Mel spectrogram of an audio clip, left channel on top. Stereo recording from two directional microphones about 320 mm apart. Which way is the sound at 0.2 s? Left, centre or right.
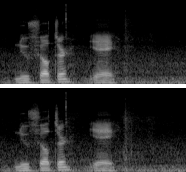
Centre.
